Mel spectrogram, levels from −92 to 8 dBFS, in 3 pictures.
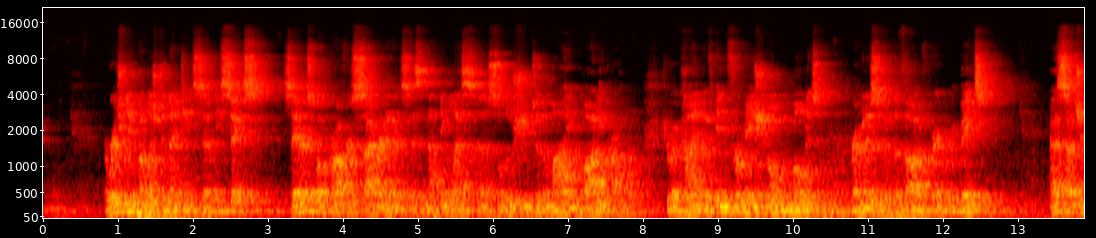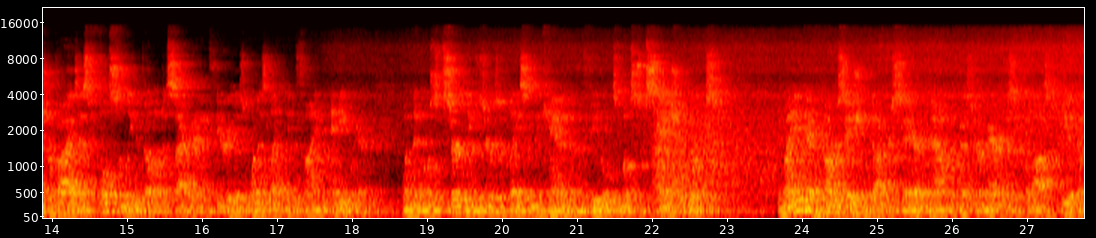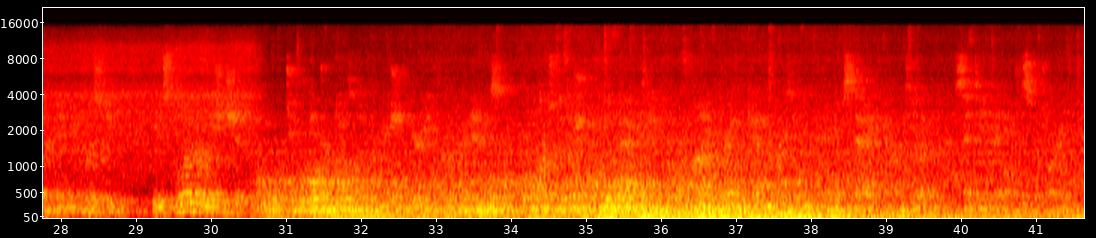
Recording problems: room echo; strong; dies away in 1.2 s
off-mic speech; far
rain or running water; very loud; throughout; 4 dB above the speech

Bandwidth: 15 kHz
